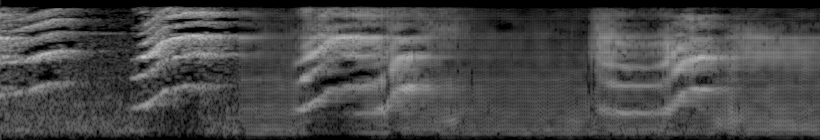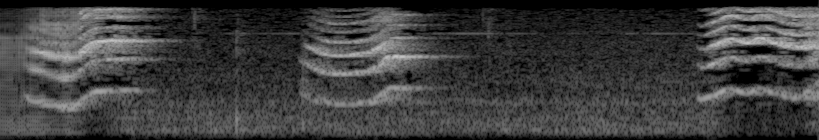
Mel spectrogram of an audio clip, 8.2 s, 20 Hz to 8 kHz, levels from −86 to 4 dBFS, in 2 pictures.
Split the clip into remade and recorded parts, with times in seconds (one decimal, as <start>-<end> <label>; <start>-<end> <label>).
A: 0.0-1.2 recorded; 1.2-4.5 remade; 4.5-8.2 recorded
